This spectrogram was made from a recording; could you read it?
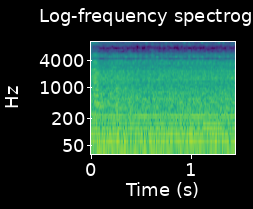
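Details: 2021–2024 Kia K5 1.6L turbo GDI idling after removing an object blocking the intake airflow that caused a collapsing hose and hiss: quiet, even idle with a smooth low hum and no whistle or rasp; normal idle.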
